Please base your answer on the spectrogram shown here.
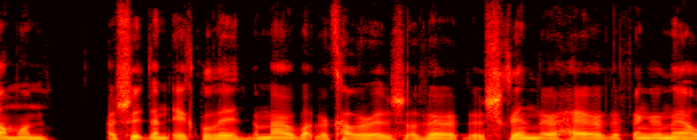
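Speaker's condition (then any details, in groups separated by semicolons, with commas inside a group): Gunshot injury to chin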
